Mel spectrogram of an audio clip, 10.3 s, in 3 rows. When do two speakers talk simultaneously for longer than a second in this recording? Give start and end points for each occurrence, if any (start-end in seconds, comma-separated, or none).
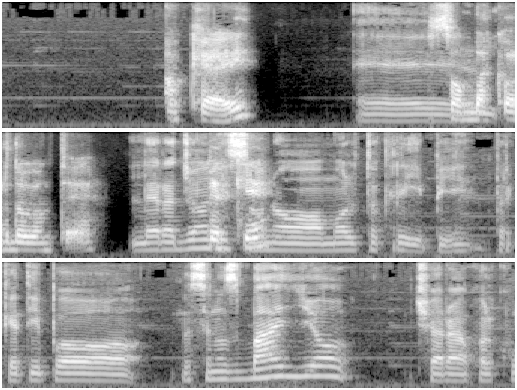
none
